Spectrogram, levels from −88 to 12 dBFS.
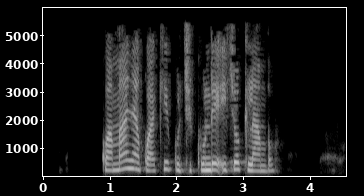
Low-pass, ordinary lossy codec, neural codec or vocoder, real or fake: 5.4 kHz; MP3, 32 kbps; codec, 16 kHz, 16 kbps, FunCodec, trained on Chinese and English, 50 frames a second; fake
